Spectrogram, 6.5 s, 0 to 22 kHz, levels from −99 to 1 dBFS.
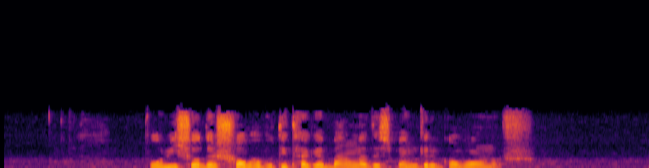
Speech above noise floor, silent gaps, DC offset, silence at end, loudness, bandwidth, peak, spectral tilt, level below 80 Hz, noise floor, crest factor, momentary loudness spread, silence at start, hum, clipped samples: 40 dB; none; under 0.1%; 1.2 s; -26 LUFS; 8.2 kHz; -8 dBFS; -4.5 dB/octave; -58 dBFS; -65 dBFS; 20 dB; 9 LU; 1.5 s; none; under 0.1%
